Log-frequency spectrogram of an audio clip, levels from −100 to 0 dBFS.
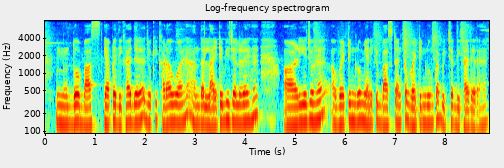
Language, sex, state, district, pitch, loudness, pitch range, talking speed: Hindi, male, Bihar, Vaishali, 140 Hz, -16 LUFS, 130-145 Hz, 250 wpm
